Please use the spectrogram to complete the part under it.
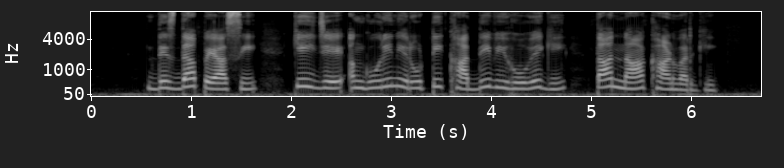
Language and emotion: Punjabi, neutral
